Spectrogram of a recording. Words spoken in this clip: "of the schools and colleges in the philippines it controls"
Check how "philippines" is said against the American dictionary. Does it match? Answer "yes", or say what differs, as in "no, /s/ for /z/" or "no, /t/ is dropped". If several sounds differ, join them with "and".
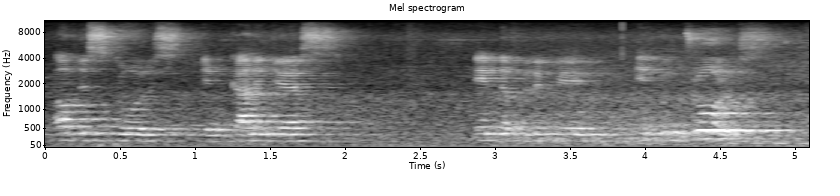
no, /z/ is dropped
